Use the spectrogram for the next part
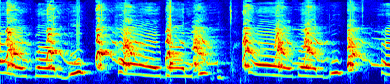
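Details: Spike the dog sings Happy Birthday to himself, giving short yodelling howls that rise and fall in quick repeated phrases, with yips in between and voices singing along.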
